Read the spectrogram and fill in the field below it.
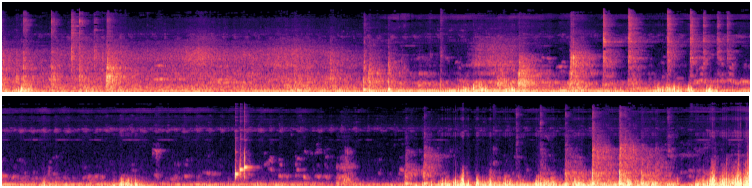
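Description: Construction machinery rumbles steadily outdoors.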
